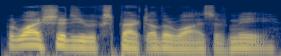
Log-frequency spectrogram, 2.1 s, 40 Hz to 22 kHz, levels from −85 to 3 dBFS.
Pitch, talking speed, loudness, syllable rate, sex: 110 Hz, 225 wpm, -20 LUFS, 6.0 syllables/s, male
